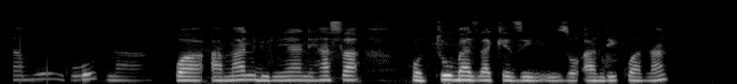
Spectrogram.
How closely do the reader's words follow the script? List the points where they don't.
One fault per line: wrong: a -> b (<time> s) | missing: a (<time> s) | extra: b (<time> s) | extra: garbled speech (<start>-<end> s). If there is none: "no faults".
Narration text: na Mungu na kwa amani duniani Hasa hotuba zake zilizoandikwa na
no faults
